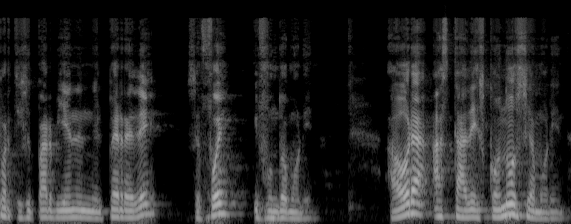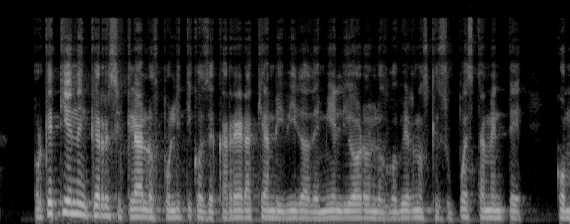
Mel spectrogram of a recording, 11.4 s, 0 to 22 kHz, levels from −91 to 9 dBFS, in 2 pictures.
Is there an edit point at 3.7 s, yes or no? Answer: no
